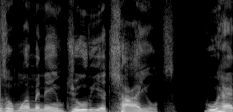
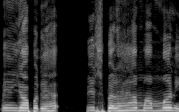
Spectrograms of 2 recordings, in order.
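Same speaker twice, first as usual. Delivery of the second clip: tough gangster voice, pitched up high; 9 semitones higher, 3 dB quieter than usual. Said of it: "she was talking like a real, a real gangster".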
